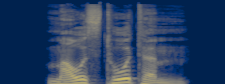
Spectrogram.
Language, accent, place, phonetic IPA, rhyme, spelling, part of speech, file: German, Germany, Berlin, [ˌmaʊ̯sˈtoːtəm], -oːtəm, maustotem, adjective, De-maustotem.ogg
- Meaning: strong dative masculine/neuter singular of maustot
